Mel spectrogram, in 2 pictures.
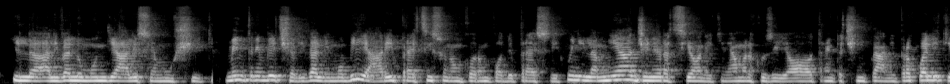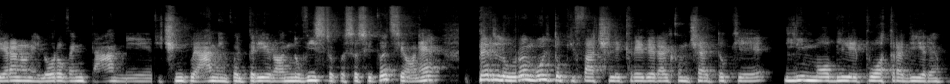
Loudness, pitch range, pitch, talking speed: -16 LUFS, 155-175 Hz, 165 Hz, 185 wpm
